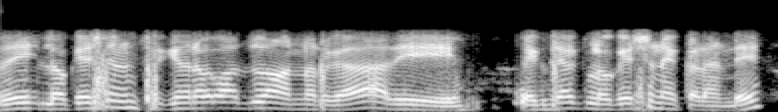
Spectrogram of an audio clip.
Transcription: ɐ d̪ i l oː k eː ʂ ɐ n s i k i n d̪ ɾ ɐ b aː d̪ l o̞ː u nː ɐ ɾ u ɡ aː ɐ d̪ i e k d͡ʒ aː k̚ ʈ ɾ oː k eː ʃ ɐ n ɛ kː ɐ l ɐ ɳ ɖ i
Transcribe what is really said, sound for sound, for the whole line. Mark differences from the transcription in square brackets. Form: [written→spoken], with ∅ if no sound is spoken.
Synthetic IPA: ɐ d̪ i l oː k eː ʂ ɐ n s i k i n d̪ ɾ ɐ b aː d̪ l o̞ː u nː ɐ ɾ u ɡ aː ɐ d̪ i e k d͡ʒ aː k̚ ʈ [ɾ→l] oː k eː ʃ ɐ n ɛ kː ɐ [l→ɽ] ɐ ɳ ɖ i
